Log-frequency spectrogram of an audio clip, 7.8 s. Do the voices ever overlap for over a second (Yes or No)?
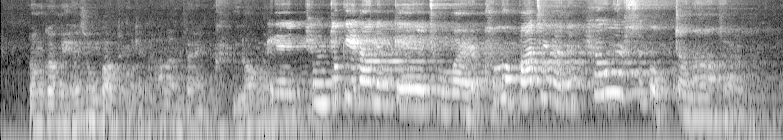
No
